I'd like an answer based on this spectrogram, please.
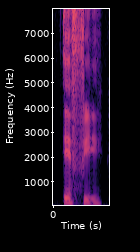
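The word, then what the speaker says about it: efe: Even F, which is pronounced Iffe, shares that exact same phonetic thread right at the beginning.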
